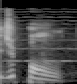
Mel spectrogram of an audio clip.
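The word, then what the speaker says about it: Dupond: Não, é Dupont e Dupont. Eles falam absolutamente iguais em francês, é de propósito. O francês não pronuncia a última consoante.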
